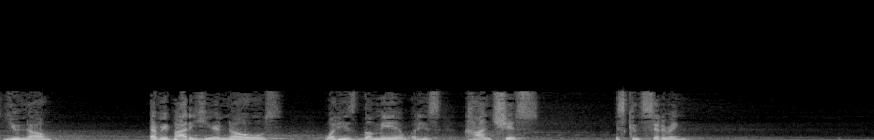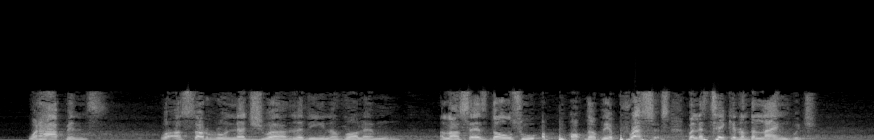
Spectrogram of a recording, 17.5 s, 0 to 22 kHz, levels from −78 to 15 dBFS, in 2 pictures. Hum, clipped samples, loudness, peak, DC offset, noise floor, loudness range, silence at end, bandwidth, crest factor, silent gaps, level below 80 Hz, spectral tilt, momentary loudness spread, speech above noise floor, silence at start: none; under 0.1%; -15 LUFS; 0 dBFS; 1%; -57 dBFS; 7 LU; 0.3 s; 8 kHz; 16 dB; none; -36 dBFS; -6 dB/octave; 15 LU; 43 dB; 0 s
